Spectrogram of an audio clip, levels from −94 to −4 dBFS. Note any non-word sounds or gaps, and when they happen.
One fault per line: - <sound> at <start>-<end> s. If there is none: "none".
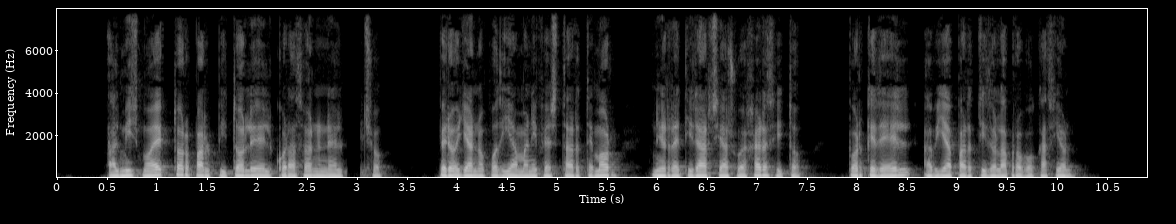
- dropout at 2.9-3.0 s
